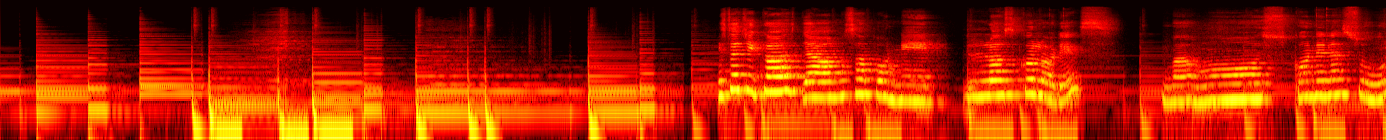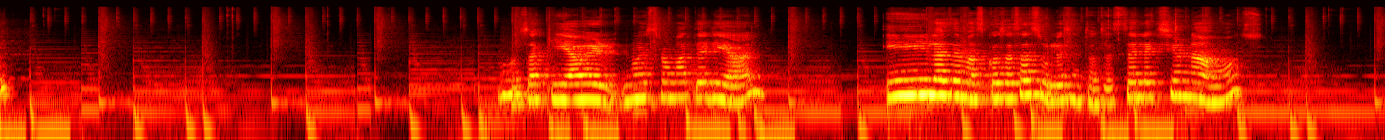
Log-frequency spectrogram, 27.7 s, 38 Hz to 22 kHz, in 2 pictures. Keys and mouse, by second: 0.2 click, 0.2 middle click, 0.2 right click, 0.5 click, 0.7 click, 1.1 middle click, 1.7 click, 1.9 click, 2.1 middle click, 2.5 click, 3.1 shift+click, 3.4 click, 3.7 click, 3.8 middle click, 4.0 click, 4.2 s, 4.7 middle click, 5.0 middle drag, 5.3 ctrl+s, 10.5 click, 14.3-15.0 drag, 19.9-25.0 drag, 26.3 shift+click, 27.1 shift+click.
